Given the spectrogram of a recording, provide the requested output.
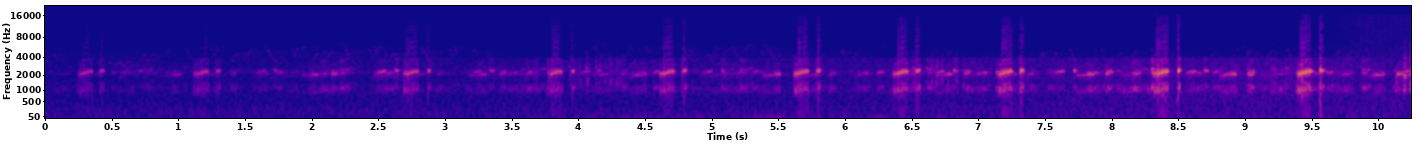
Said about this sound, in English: Little Washington small town surrounded by lots of forest, lots of rain, lots of water. Basically, it was surrounded by nature. So that meant every night I gotta fall asleep to the sound of frogs outside my house.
